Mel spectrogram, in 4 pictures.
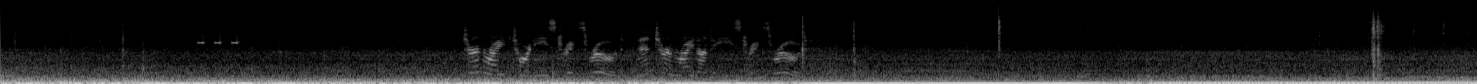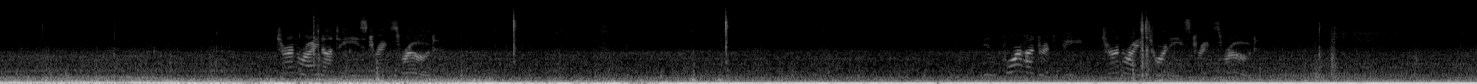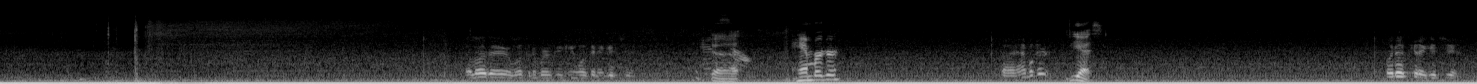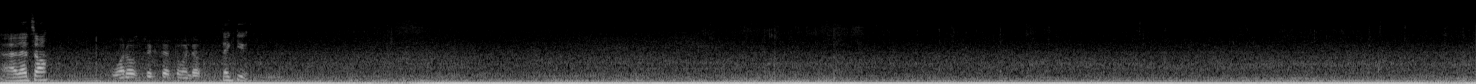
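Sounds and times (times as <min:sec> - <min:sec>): car engine rumbling: 0:00.0 - 0:59.0
indistinct voices: 0:36.5 - 0:38.0.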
